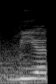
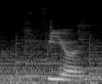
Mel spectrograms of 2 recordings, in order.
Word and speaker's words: vier: eins, zwei, drei, vier, वियर नहीं है ये, क्यों वी को जर्मन में फाउ बोलते हैं, इसीलिए फ का प्रोनाउंसिएशन यहाँ पे आएगा फियर।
